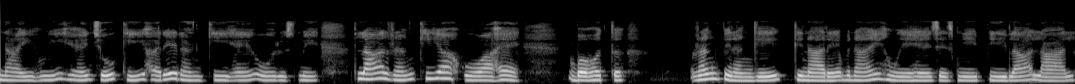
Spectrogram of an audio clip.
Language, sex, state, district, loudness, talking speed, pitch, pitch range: Hindi, female, Chhattisgarh, Sukma, -18 LUFS, 155 wpm, 200 Hz, 190-225 Hz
